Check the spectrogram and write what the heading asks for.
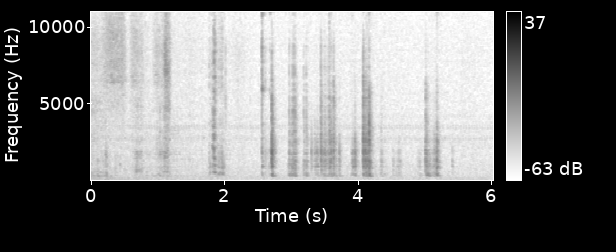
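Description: Faint clicks, taps and rubbing from handling the plastic guard and metal gear head of a petrol strimmer attachment: a scattered handful of short, sharp knocks with quiet gaps between them.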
